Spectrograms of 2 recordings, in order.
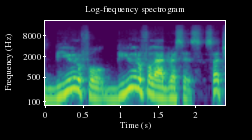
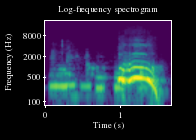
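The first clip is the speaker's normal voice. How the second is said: excited cheer; 13 semitones higher, 8 dB louder than usual. Pretend. Voicing a delighted winner.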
